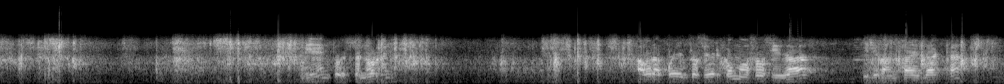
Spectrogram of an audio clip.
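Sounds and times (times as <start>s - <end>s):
paper sheets rustling: 0.0s - 4.4s, 5.0s - 6.6s.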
